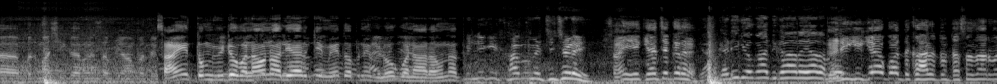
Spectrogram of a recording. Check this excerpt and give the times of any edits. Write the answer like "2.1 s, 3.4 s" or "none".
1.5 s, 4.6 s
